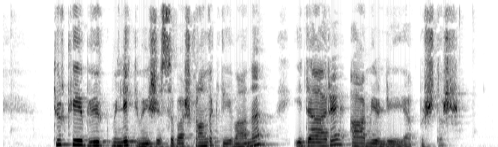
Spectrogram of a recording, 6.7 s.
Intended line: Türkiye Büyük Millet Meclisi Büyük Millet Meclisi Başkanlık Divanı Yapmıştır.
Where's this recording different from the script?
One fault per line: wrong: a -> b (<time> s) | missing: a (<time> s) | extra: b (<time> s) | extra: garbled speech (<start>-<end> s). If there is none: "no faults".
wrong: Büyük Millet Meclisi Başkanlık Divanı -> Başkanlık Divanı İdare Amirliği (2.4 s)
